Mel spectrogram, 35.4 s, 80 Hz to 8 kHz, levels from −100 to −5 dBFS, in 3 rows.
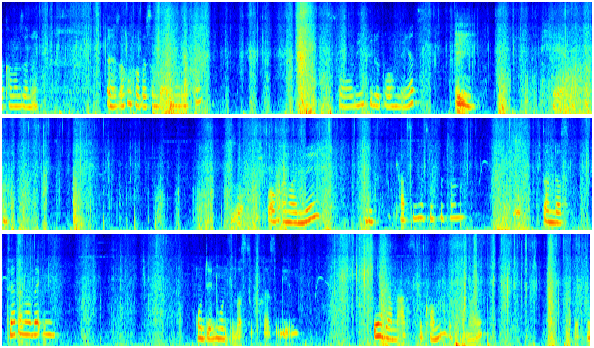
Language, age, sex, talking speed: German, 20-39, female, 80 wpm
